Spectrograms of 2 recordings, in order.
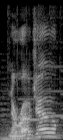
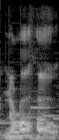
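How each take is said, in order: First: The last syllable begins with a J sound. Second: The last syllable begins with an H sound. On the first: The speaker calls it right. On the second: The speaker calls it wrong.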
